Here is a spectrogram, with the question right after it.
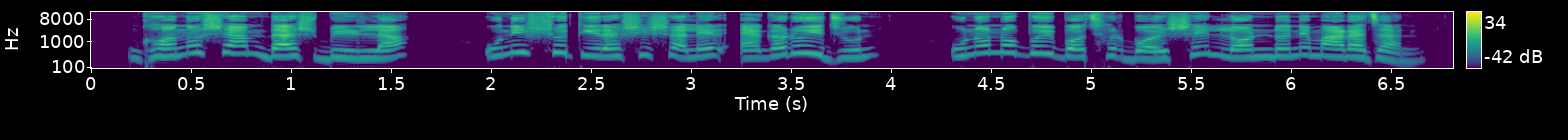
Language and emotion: Bengali, neutral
